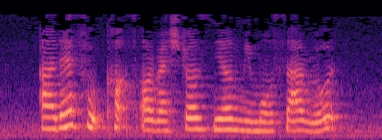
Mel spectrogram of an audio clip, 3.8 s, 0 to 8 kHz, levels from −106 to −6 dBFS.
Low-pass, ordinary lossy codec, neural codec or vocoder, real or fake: 7.2 kHz; MP3, 24 kbps; none; real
